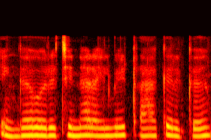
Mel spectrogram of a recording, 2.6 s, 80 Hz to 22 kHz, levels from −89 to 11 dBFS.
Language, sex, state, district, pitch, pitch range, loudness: Tamil, female, Tamil Nadu, Nilgiris, 215 Hz, 210-220 Hz, -21 LUFS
